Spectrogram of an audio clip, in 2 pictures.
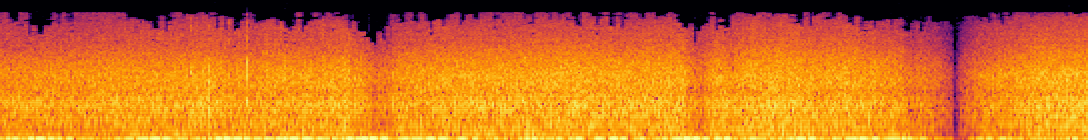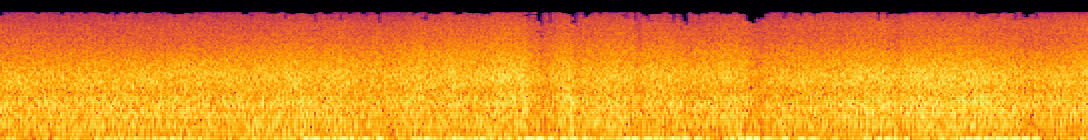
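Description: Wind buffeting the camera's microphone: a loud, steady rushing rumble that drops away for a moment about halfway through, then comes straight back.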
